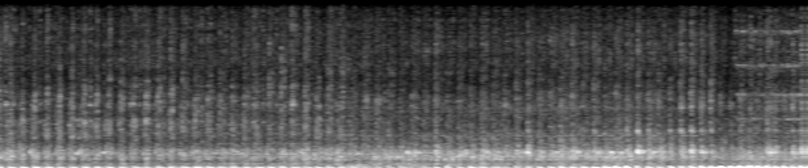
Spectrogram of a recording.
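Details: Whizzer small single-cylinder motorbike on a test ride after a new overdrive gear and pulley, shifting up from first: steady, slightly uneven chugging under load, pitch lifting through the gear change, wind behind, third gear working best; normal running.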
